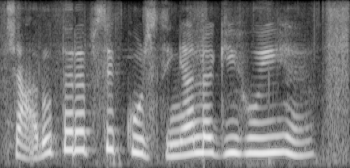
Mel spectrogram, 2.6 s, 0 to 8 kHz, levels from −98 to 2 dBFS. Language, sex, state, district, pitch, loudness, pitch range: Hindi, female, Bihar, West Champaran, 275 Hz, -13 LUFS, 260-285 Hz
